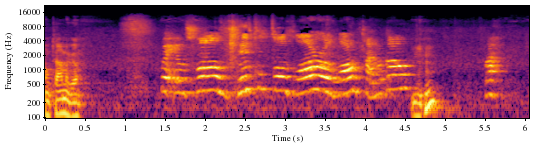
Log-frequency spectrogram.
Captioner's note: um hmm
